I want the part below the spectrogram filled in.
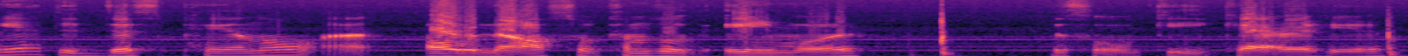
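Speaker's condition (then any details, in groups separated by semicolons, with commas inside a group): Cerebral palsy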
